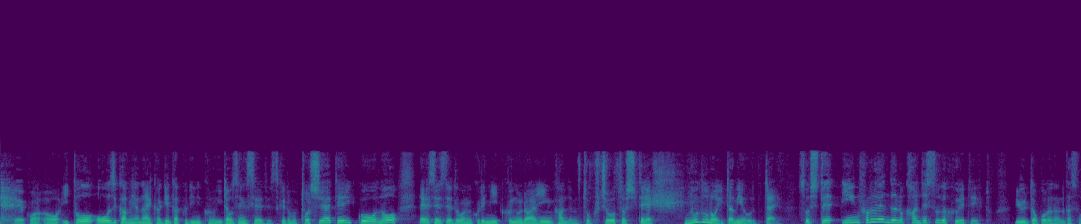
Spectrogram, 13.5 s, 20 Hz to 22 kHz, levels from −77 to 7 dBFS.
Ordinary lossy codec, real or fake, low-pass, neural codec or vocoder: MP3, 48 kbps; fake; 7.2 kHz; codec, 16 kHz in and 24 kHz out, 0.6 kbps, FocalCodec, streaming, 4096 codes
